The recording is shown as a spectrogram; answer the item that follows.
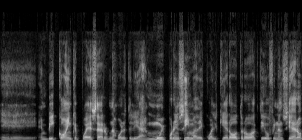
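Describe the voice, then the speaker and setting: With a Venezuelan accent, a man talks at a moderate pace with hardly any pauses. His pitch is fairly high and his intonation lively. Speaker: investment and trading expert. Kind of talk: interview. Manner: hesitant, frequent fillers.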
